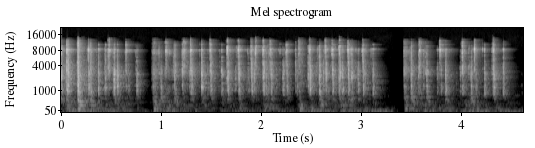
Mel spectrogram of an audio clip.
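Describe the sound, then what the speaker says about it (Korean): Rapid typing on a mechanical keyboard during a coding session, a dense run of crisp clicky keystrokes with two brief pauses, close and clear with no talking. "요즘 기계식 키보드 쓰니까 가끔 두 개씩 눌려요."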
